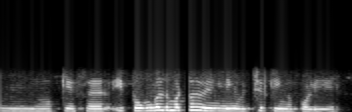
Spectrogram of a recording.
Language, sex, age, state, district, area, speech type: Tamil, female, 18-30, Tamil Nadu, Chengalpattu, urban, conversation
